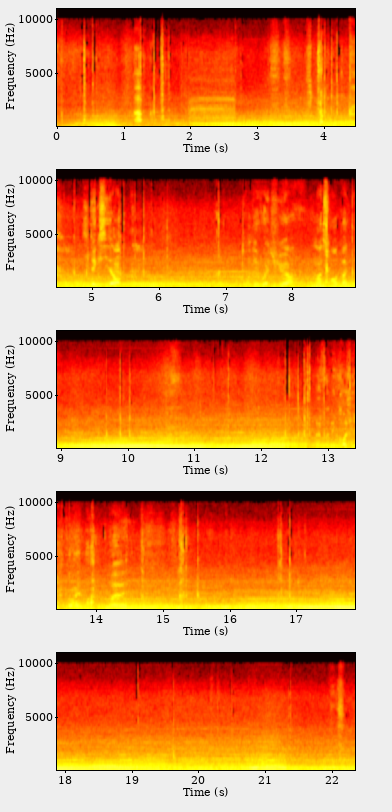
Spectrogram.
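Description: A car engine hums and rises and falls in pitch as the car speeds along a winding road.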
